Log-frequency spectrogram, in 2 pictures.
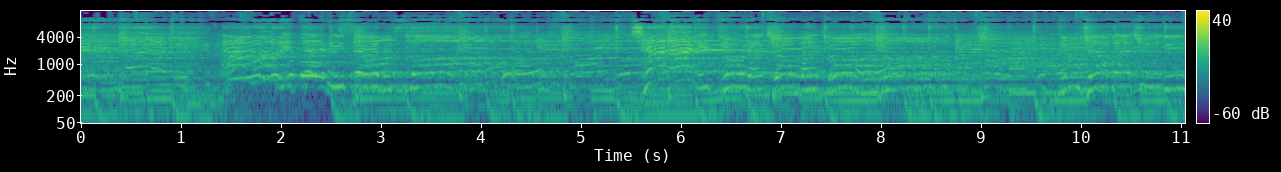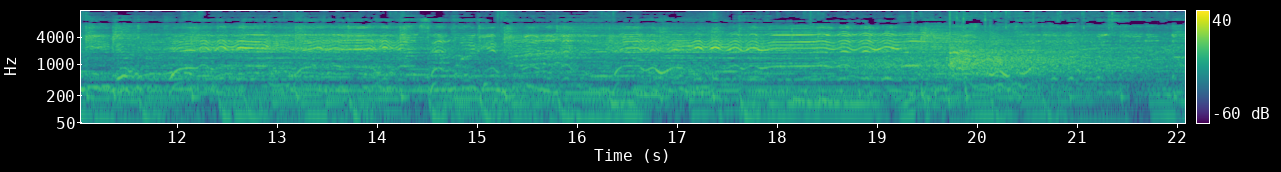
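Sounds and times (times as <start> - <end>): live band accompaniment: 0.0 - 22.0
woman singing pop ballad: 0.0 - 22.0.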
